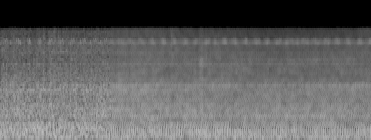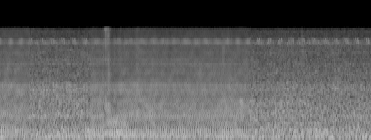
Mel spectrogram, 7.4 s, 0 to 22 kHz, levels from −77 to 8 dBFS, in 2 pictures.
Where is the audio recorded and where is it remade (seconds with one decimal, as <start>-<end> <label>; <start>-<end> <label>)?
0.0-1.1 recorded; 1.1-4.0 remade; 4.0-4.6 recorded; 4.6-6.2 remade; 6.2-7.4 recorded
